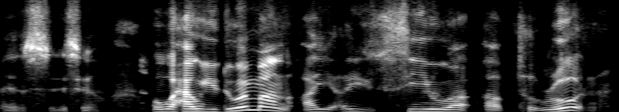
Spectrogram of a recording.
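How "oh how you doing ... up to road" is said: put-on Geordie Newcastle accent, pitched up. Show the listener how people from Newcastle speak, in a put-on Newcastle accent. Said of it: "Like that. They speak like that".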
